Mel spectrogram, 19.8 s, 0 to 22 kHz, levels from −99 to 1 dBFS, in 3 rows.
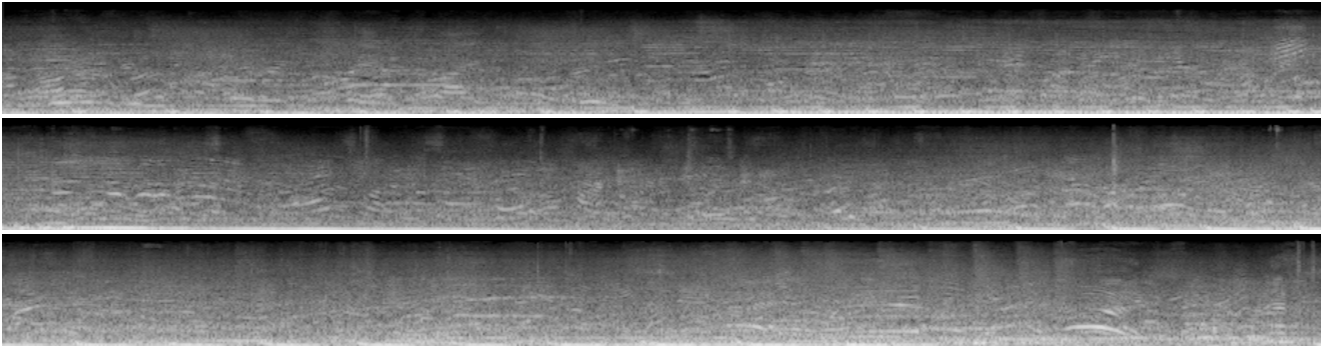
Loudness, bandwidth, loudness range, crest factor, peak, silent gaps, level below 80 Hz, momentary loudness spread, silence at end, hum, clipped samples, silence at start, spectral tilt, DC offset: -22 LUFS; 10 kHz; 8 LU; 16 dB; -4 dBFS; none; -22 dBFS; 11 LU; 0 s; none; under 0.1%; 0 s; -7.5 dB/octave; under 0.1%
